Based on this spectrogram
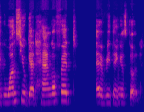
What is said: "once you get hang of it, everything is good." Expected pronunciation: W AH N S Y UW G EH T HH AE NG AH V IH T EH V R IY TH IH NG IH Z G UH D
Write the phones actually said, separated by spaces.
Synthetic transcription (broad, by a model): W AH N S Y UW G EH T HH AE NG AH F IH T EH V R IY T IH NG IH Z G UH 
